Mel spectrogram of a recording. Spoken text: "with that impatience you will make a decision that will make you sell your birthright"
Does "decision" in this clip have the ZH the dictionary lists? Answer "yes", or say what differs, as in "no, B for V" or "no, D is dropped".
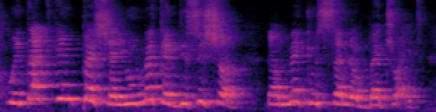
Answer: no, SH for ZH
